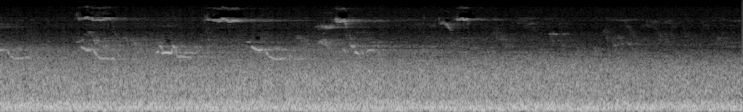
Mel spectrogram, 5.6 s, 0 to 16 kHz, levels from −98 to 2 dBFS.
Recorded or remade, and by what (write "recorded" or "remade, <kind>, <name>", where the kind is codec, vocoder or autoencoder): remade, vocoder, BigVGAN v2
